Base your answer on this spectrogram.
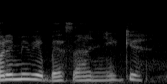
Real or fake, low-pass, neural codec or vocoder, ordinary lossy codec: fake; 7.2 kHz; codec, 16 kHz, 4 kbps, X-Codec, HuBERT features, trained on LibriSpeech; none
